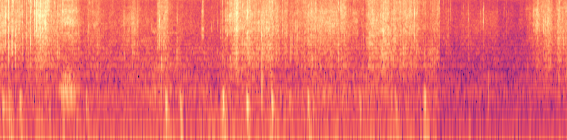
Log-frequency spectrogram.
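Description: Footsteps crunching and rustling through dry fallen leaves on a forest floor, an uneven run of crunches underfoot.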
